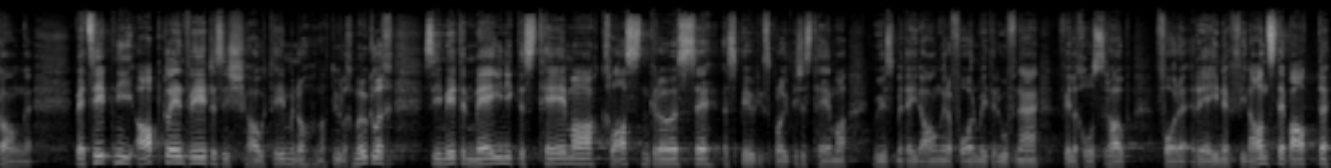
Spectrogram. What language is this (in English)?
Swiss German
